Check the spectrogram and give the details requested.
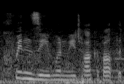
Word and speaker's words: Quincy: right that's what they said so thank you quiny Massachusetts for all that and you will notice that it is the Quincy family but it is pronounced quiny when we talk about the town I don't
